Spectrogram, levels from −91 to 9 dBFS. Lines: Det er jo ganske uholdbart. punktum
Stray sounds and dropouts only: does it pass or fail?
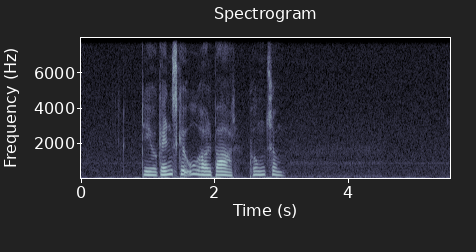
pass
